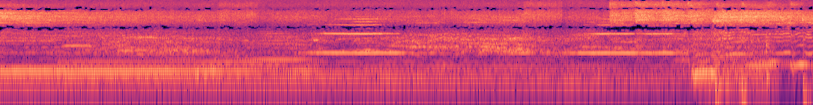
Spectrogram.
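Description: Live stoner rock: distorted electric guitars holding long, sustained chords, with a louder new riff coming in about nine seconds in.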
